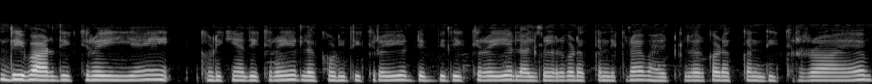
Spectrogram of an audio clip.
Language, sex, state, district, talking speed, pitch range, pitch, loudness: Hindi, female, Uttar Pradesh, Budaun, 205 wpm, 185-200 Hz, 195 Hz, -20 LUFS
